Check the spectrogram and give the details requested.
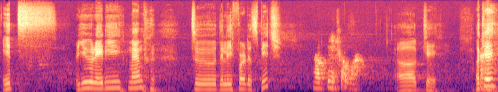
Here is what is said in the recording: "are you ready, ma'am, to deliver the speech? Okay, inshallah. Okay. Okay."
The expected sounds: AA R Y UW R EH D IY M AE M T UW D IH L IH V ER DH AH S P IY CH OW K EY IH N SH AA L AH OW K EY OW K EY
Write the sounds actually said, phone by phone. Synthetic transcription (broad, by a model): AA R Y UW R EH D IY M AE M T UW D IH L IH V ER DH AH S P IY CH OW K EY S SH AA W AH OW K EY OW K EY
